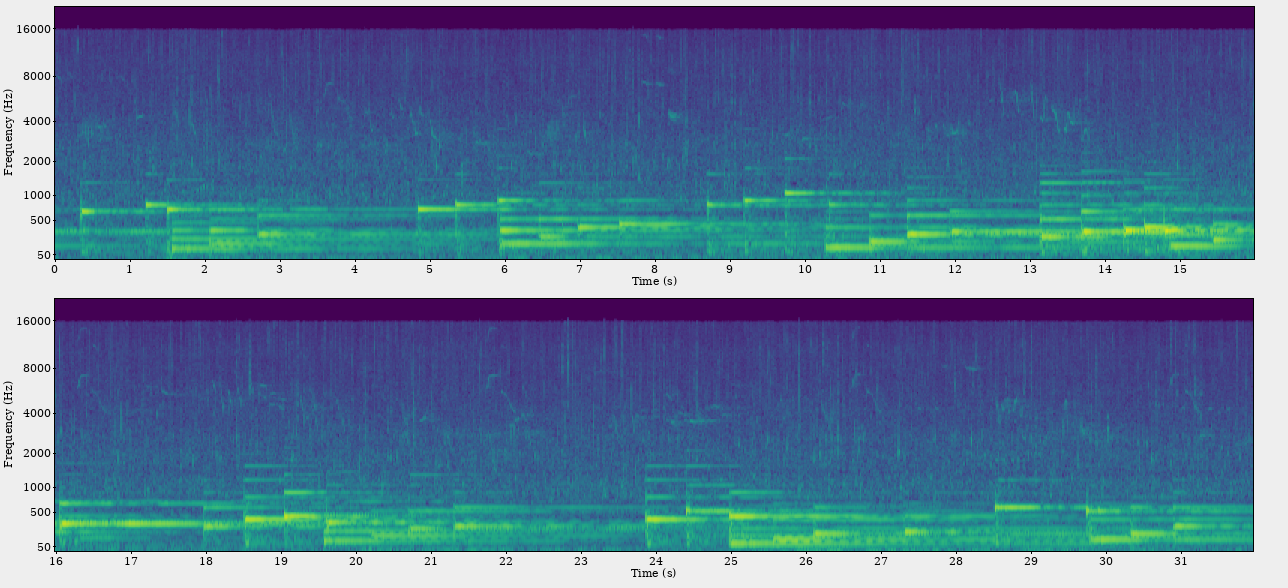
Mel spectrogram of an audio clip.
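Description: Slow, gentle solo piano music, single notes and soft chords, over a faint trickle of flowing water.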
